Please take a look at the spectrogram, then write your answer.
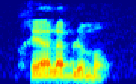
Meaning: beforehand, first
- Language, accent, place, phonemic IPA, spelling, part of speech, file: French, France, Lyon, /pʁe.a.la.blə.mɑ̃/, préalablement, adverb, LL-Q150 (fra)-préalablement.wav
